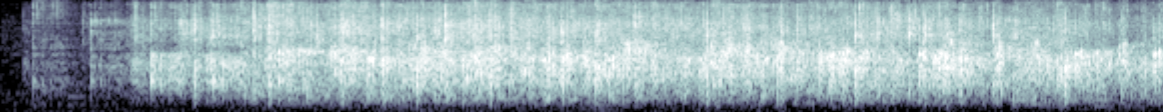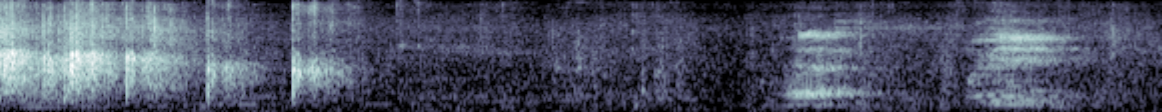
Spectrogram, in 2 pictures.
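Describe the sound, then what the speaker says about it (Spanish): Crowd applause welcoming ambassador Herman Ideman at a mobility-of-the-future presentation, loud and dense for about five seconds, then tapering off into quieter room sound with a few brief voices. "quiero ahora recibir con un gran aplauso al embajador Herman Ideman"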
